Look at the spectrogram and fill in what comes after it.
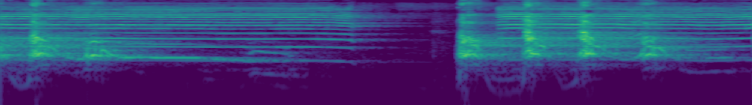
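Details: Puppy practising howling: two drawn-out, tonal, slightly wavering howls with bright harmonics. Each opens with sharp yelping accents, and a short silence separates the first howl from the second, which carries several repeated yips.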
